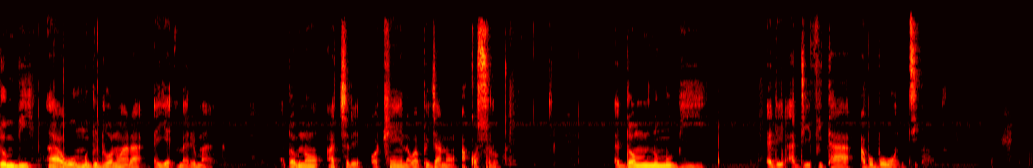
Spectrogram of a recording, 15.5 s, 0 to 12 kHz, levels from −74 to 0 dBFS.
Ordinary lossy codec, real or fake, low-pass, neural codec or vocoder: MP3, 96 kbps; real; 10.8 kHz; none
